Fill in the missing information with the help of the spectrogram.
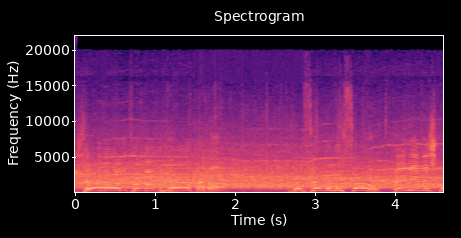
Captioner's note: crowd cheers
